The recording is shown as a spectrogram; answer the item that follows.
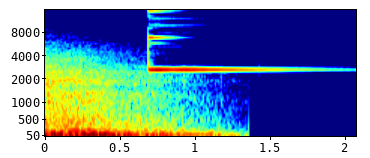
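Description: Logo sting sound effect: a deep whoosh fading away, then a single high, clear ding about two-thirds of a second in, held as one steady tone.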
